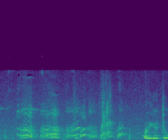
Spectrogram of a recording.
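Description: Young puppies whimper, whine and make small growling yelps close by, in short irregular bursts with squeaky high-pitched cries.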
